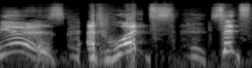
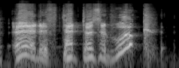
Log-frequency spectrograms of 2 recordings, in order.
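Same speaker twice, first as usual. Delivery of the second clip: exaggerated Japanese accent; 3 semitones lower, 4 dB louder than usual.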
